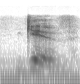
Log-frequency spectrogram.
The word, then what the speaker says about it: give: Okay, use a short I sound. The word is give. Try that. Give. Okay, give me a V sound there at the end.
